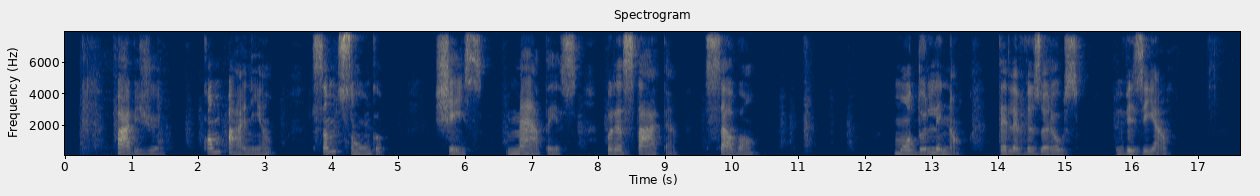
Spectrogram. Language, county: Lithuanian, Vilnius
